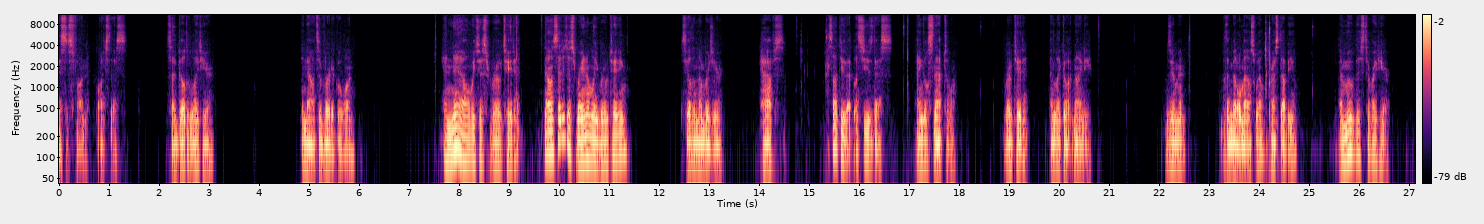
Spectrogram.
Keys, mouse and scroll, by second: 2.3-6.4 drag, 9.4-11.7 drag, 14.7 click, 20.2 click, 20.8 ctrl+z, 22.6 click, 26.3 click.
